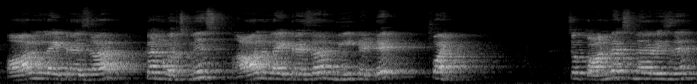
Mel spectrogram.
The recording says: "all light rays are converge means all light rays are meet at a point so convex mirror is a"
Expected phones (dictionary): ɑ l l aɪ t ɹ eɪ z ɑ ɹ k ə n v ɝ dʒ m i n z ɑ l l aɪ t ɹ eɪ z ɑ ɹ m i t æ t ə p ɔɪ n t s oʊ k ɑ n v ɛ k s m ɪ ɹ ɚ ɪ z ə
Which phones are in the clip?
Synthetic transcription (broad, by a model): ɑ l l aɪ t ɹ eɪ z ɑ ɹ k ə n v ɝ tʃ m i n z ɑ l l aɪ t ɹ eɪ z ɑ ɹ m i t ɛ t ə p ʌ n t s oʊ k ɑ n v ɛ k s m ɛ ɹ ɪ z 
